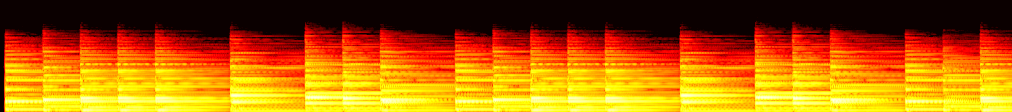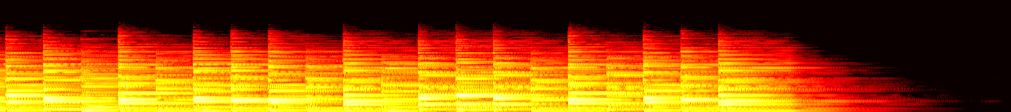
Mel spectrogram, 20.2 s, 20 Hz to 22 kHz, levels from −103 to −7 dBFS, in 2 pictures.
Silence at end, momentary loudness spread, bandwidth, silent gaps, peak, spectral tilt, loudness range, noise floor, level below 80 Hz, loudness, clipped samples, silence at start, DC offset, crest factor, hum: 2 s; 7 LU; 6.2 kHz; none; -2 dBFS; -8.5 dB/octave; 2 LU; under -90 dBFS; -38 dBFS; -18 LUFS; under 0.1%; 0.05 s; under 0.1%; 16 dB; none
